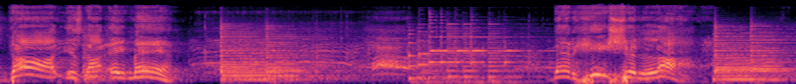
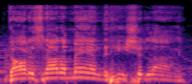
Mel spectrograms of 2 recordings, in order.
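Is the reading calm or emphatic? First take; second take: emphatic; calm. First: It is read with stronger, more forceful emphasis. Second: It is read in a plainer, less forceful voice.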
